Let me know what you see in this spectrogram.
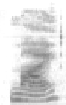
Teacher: lips pressed together for the M, jaw drops, here's the I, as in by diphthong, you could see the tongue come up towards the M.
